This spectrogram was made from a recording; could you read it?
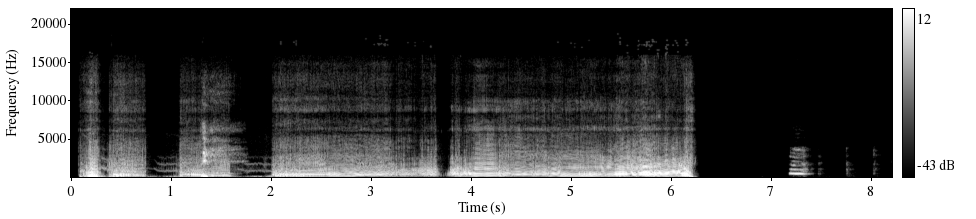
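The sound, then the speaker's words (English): A person vocally imitates the long, drawn-out fart of a dog named Coco with their lips, a buzzing, wavering raspberry lasting about six seconds with brief breaks, followed by a few faint clicks. “She'll sit on the back of my couch while I'm watching TV and just really let it rip and then act like I was doing it.”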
